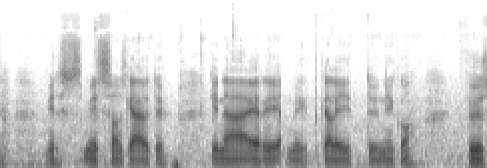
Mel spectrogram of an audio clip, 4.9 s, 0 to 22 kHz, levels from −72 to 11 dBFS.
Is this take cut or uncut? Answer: cut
